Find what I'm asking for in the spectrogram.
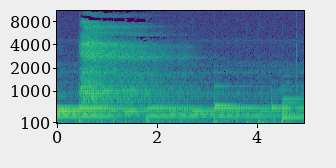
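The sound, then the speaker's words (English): A deep breath drawn in through the nose and let out through the mouth makes a soft, airy hiss that rises sharply and fades slowly. Quiet sustained musical tones with gentle plucked notes play beneath it. “Go ahead and start now by taking a nice deep inhalation in through your nose and a long drawn out exhalation through your mouth.”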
